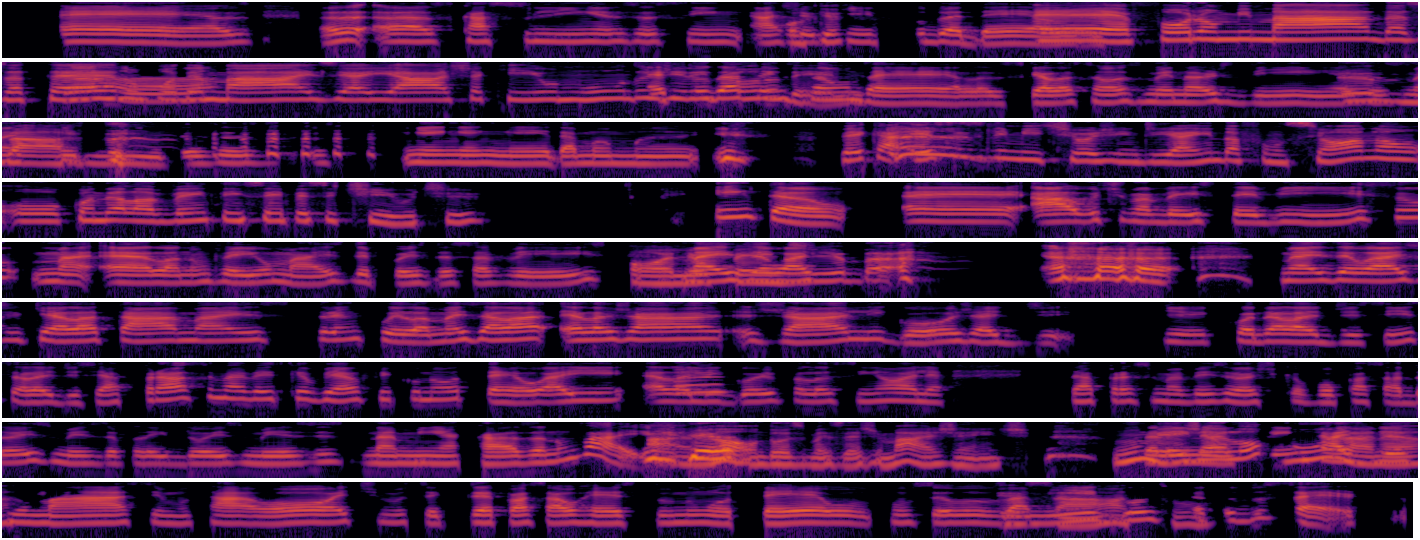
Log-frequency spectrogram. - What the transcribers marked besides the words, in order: laugh; chuckle; in English: "tilt?"; laugh; chuckle; tapping; laugh
- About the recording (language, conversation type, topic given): Portuguese, podcast, Como você explica seus limites para a família?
